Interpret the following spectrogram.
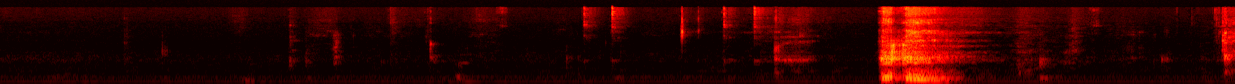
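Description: A man briefly clears his throat about four and a half seconds in, after a few faint clicks over a low microphone hum.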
